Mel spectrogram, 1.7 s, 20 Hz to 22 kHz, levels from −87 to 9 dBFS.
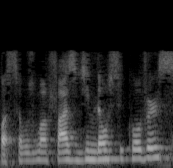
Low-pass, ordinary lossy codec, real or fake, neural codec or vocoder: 7.2 kHz; MP3, 32 kbps; fake; codec, 16 kHz, 1 kbps, X-Codec, HuBERT features, trained on general audio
